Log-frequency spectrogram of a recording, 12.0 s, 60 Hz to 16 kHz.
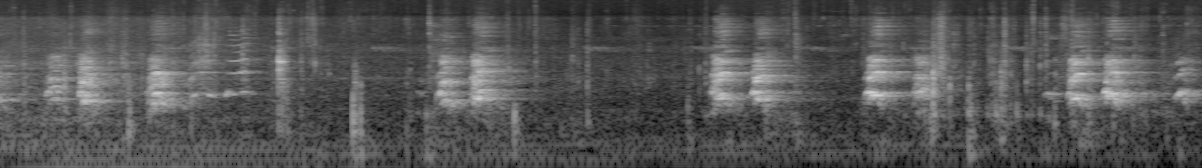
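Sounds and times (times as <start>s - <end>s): puppy yapping: 0.0s - 2.0s, 4.4s - 5.2s, 8.6s - 9.5s, 10.5s - 12.0s.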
